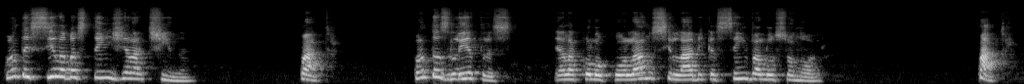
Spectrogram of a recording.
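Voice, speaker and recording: A woman with a Brazilian Portuguese accent teaching a class. She explains step by step, asks questions and spells out letters slowly. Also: fairly high pitch, expressive. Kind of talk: online class lecture.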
